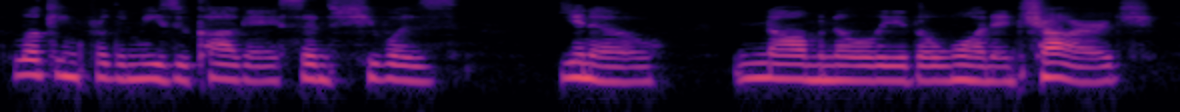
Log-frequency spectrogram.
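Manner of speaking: plain reading voice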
